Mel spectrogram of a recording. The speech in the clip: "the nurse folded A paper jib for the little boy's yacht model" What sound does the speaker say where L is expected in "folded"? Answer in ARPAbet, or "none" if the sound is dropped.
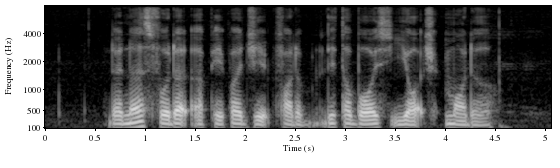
none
